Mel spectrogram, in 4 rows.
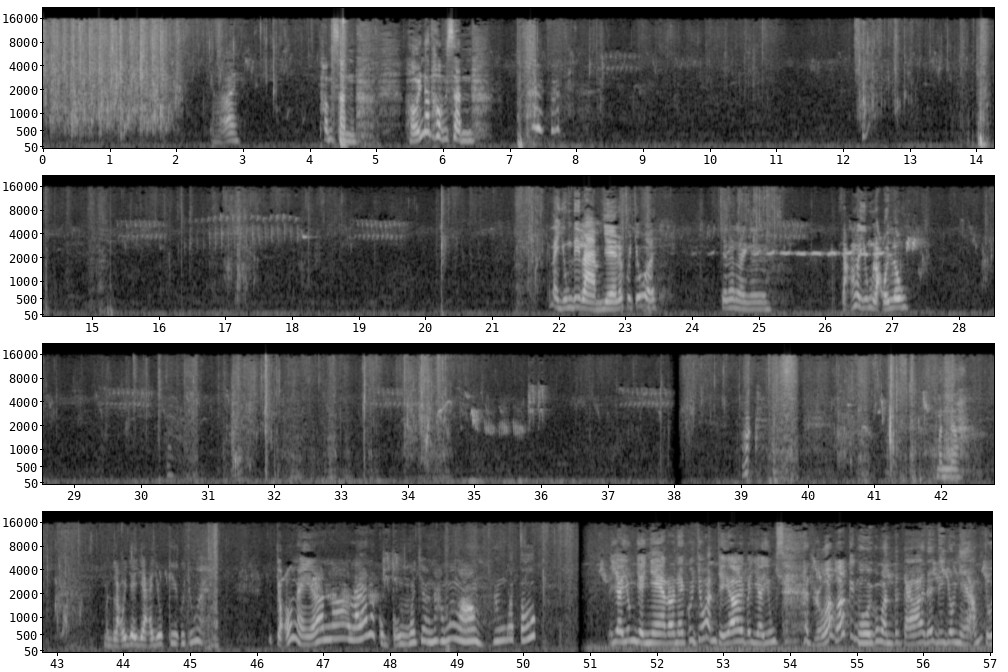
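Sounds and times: water splashing: 0.0 - 4.9, 12.2 - 14.2, 31.2 - 32.2, 33.8 - 34.9, 38.1 - 39.4, 40.0 - 44.0
splashes and rustles of wet plants: 0.0 - 35.2, 36.6 - 51.1
birds chirping: 12.9 - 31.7, 32.7 - 38.3, 43.6 - 50.2, 50.9 - 57.0
bird trilling: 25.0 - 27.6.

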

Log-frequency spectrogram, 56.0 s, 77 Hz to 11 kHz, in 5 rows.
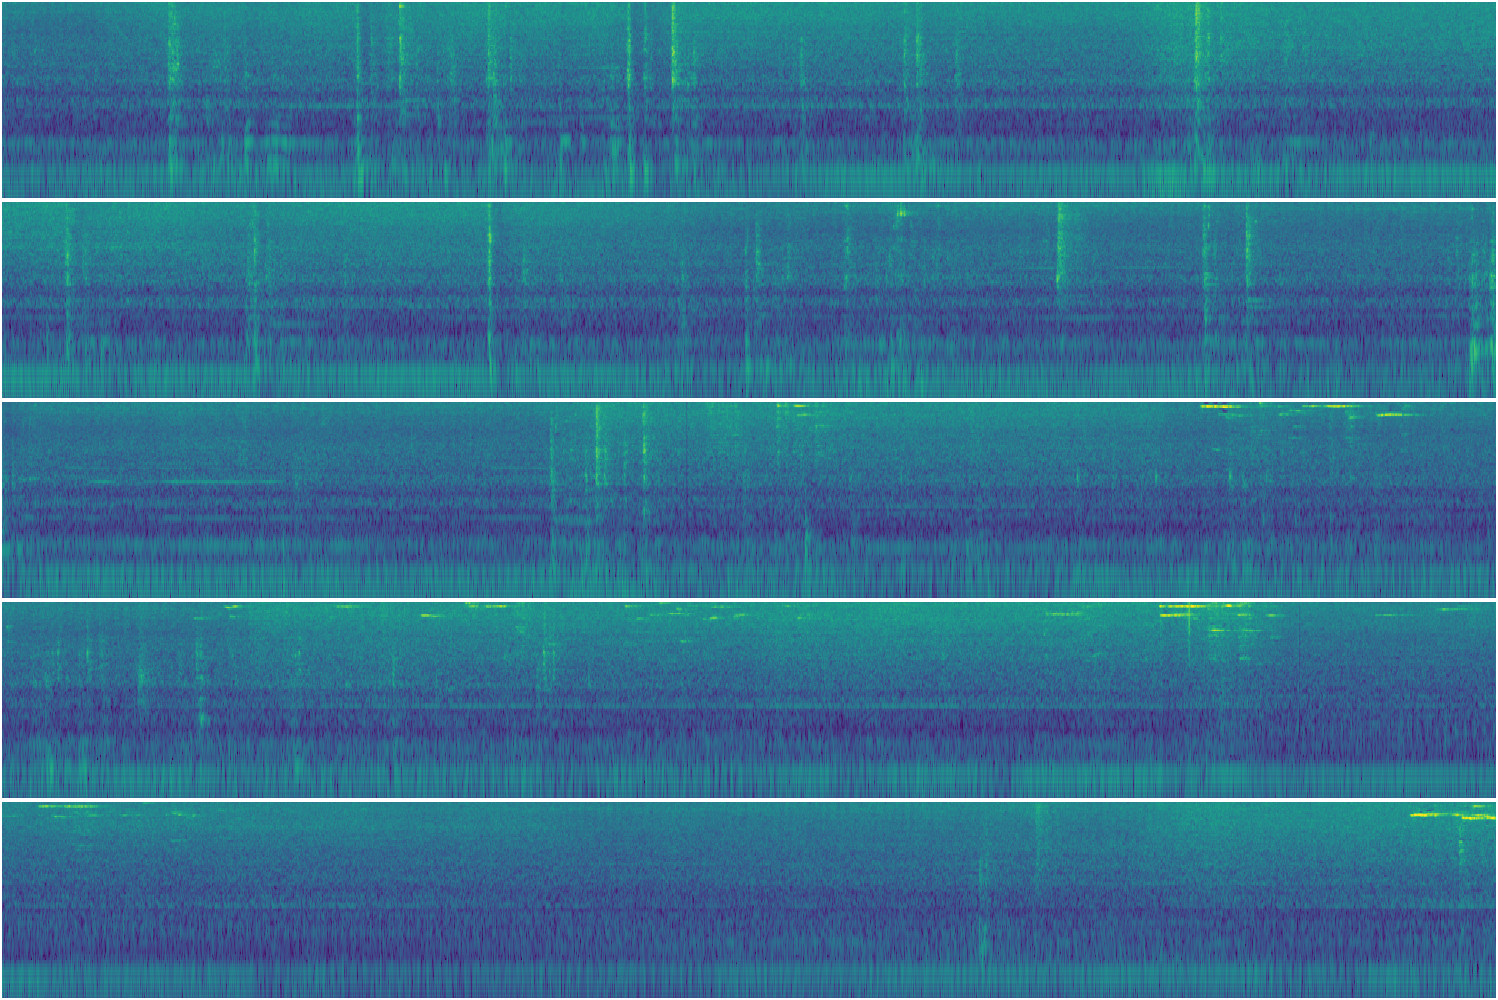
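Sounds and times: excavator diesel engine running: 0.0 - 56.0.

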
